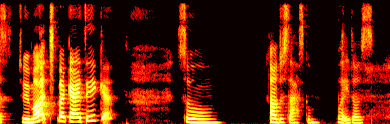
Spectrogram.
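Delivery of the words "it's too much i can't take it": put-on stressed voice. Explaining that putting up one post is too much, acting out own stress. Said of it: "I'm just like".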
